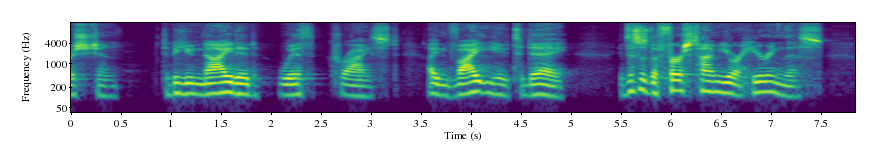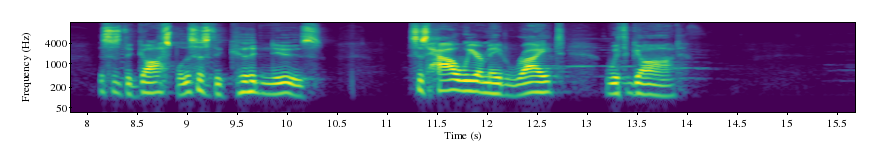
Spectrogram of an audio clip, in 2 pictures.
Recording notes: audio from New City Church in Champaign-Urbana, IL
